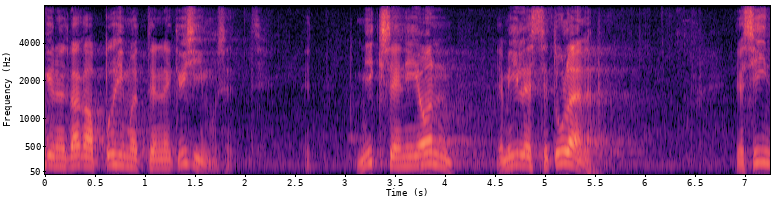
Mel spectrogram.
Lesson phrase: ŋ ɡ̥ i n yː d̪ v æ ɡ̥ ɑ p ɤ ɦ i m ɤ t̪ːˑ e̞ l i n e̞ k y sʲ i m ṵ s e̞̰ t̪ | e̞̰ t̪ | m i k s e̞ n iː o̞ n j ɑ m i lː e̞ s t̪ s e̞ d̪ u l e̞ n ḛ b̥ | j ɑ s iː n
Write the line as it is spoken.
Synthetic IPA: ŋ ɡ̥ i n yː d̪ v æ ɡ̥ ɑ p ɤ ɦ i m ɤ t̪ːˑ e̞ l i n e̞ k y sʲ i m ṵ s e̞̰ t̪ | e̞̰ t̪ | m i k s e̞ n iː o̞ n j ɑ m i lː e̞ s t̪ s e̞ t̪ u l e̞ n ḛ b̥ | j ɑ s iː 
